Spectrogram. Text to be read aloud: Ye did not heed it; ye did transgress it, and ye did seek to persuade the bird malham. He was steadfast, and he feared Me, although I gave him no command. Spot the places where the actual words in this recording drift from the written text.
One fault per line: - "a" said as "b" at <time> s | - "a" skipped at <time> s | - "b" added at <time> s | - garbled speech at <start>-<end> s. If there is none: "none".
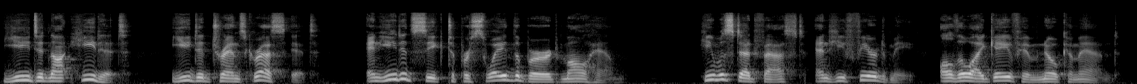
none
